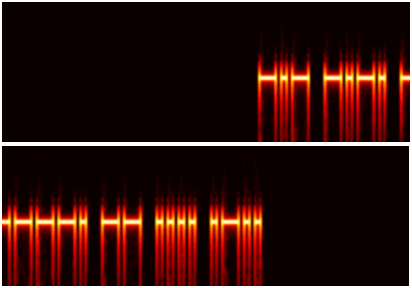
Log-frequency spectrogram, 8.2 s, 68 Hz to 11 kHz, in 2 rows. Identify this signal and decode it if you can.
Morse code, heard as a keyed tone, about 22 wpm, 700 Hz. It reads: KC9MHL
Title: USA Call Signs - 6 Characters - Repeated 2x - 22wpm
